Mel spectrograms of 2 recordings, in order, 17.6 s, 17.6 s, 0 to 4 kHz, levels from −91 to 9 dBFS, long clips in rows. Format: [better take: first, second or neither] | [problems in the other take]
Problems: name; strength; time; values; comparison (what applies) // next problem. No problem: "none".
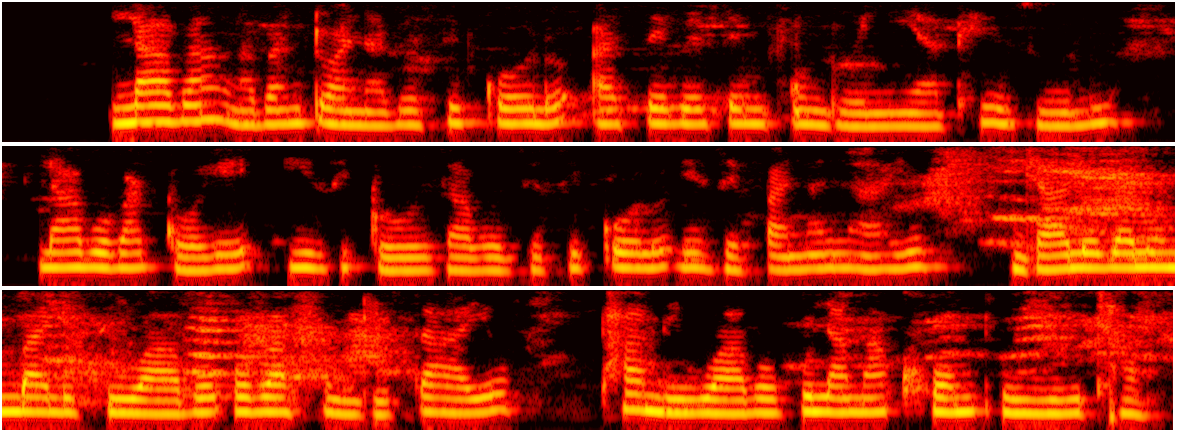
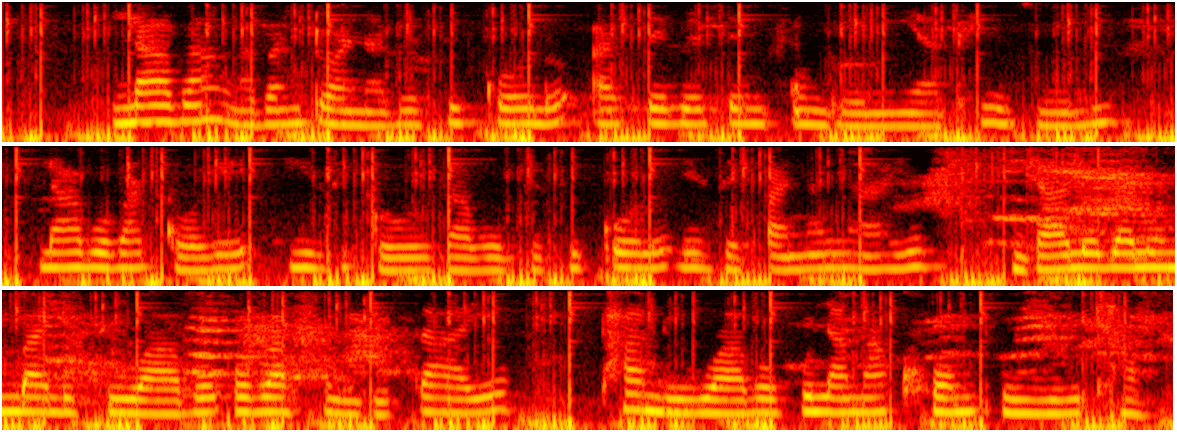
first | background sound (Mechanisms); 2 dB below the speech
